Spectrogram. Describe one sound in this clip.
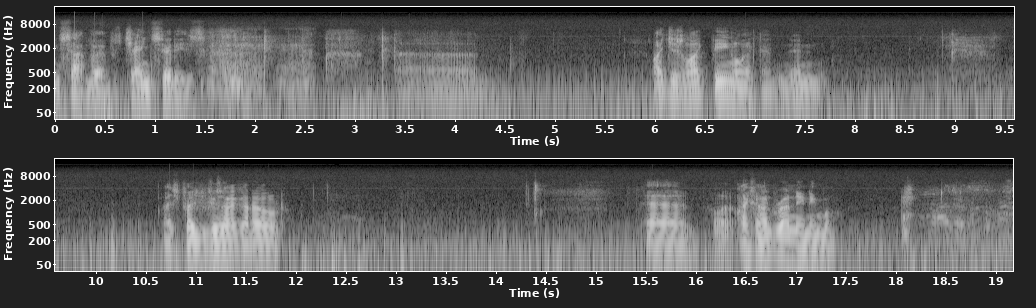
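An elderly man speaks calmly and thoughtfully, close by, with pauses.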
